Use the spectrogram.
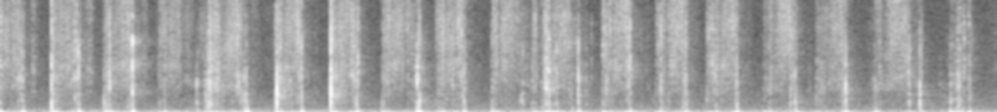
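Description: Tarot cards are shuffled by hand close up, a rapid run of crisp riffling slaps and flicks repeating in quick rhythmic bursts for several seconds without speech.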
